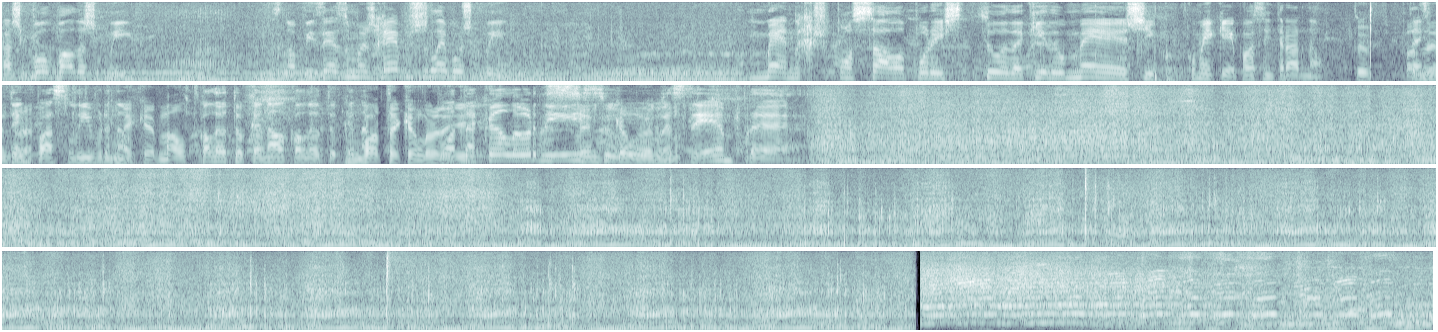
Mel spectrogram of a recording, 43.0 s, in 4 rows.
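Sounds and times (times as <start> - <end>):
car engine revving: 0.0 - 6.1, 16.8 - 43.0.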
